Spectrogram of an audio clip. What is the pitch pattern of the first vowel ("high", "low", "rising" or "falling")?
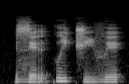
low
